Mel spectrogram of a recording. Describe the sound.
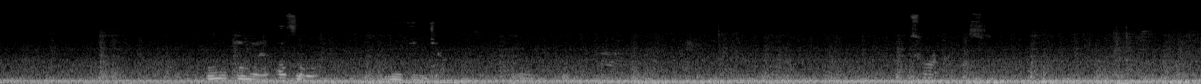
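A train runs steadily along the Nemuro Main Line (Hanasaki Line) between Nemuro, Akkeshi and Kushiro, its low, continuous rumble and drone filling the background while people hold a relaxed conversation over it.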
